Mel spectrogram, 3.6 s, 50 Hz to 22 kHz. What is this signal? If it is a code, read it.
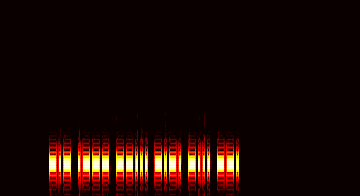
Morse code, heard as a keyed tone, about 50 wpm, 700 Hz. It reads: KJ7CBG
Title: USA Call Signs - 6 Characters - Repeated 2x - 50wpm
